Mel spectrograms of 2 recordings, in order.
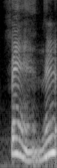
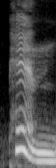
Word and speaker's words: fan: 자, 이렇게 썼지만 실제로는 치아를 위에 이빨이 아래 입술에 살짝 얹어 있는 상태에서 이렇게 발음해 주신다고 했습니다. fe 이렇게 되겠죠? fe. 자, fe 이렇게 되겠습니다. 자, 그 다음에 이 왔습니다. 그러면 한꺼번에 합해서 페, 하니까 fan 이렇게 되겠죠. fan. 잘못해서 이것을 pen 이렇게 하다 보면 우리가 계란 후라이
